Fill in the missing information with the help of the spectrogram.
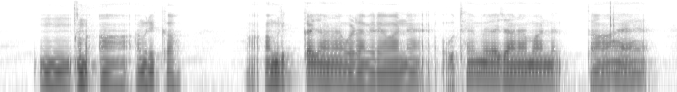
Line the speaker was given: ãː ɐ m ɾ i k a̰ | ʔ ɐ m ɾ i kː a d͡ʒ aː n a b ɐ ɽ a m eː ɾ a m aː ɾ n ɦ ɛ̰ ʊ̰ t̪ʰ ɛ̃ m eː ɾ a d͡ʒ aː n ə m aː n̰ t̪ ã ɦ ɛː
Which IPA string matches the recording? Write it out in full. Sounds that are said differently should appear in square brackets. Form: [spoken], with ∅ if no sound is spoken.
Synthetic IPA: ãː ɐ m ɾ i k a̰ | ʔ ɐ m ɾ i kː a d͡ʒ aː n a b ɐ ɽ a m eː ɾ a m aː [∅] n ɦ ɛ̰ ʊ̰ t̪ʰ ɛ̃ m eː ɾ a d͡ʒ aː n [a] m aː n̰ t̪ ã ɦ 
